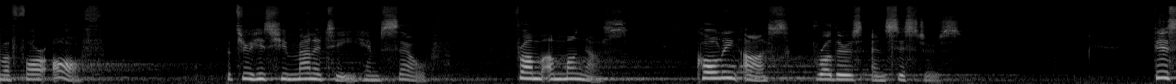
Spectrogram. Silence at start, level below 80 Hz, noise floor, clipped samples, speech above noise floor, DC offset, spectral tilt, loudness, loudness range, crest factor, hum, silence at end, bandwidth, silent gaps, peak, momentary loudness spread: 0 s; -70 dBFS; -64 dBFS; under 0.1%; 34 dB; under 0.1%; -4.5 dB/octave; -31 LUFS; 5 LU; 18 dB; none; 0 s; 17.5 kHz; none; -14 dBFS; 20 LU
